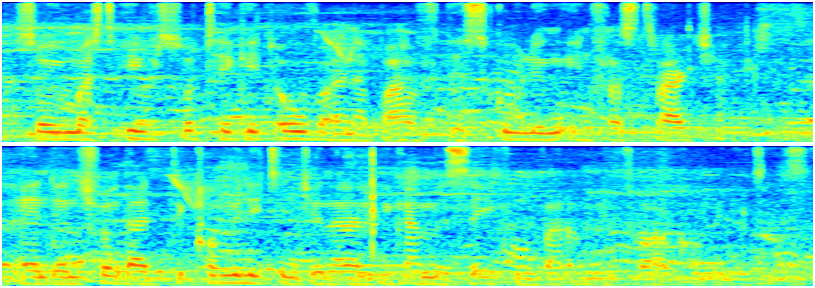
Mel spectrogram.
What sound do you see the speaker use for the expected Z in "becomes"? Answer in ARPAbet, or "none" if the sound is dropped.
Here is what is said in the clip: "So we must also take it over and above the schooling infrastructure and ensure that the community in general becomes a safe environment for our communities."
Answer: none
